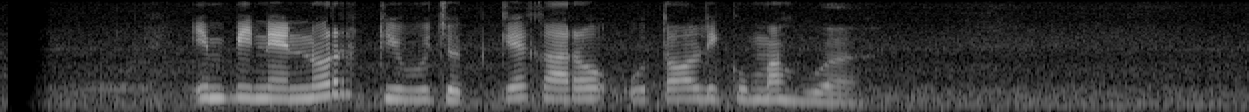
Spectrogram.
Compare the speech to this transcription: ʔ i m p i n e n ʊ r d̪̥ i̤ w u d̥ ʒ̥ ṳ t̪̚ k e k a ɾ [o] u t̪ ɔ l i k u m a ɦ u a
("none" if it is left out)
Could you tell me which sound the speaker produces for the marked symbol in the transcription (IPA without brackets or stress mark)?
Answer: o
